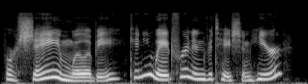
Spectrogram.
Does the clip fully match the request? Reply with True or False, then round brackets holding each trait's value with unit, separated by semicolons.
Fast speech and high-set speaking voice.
False (195 wpm; 250 Hz)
